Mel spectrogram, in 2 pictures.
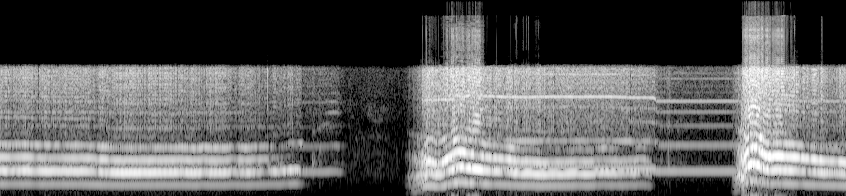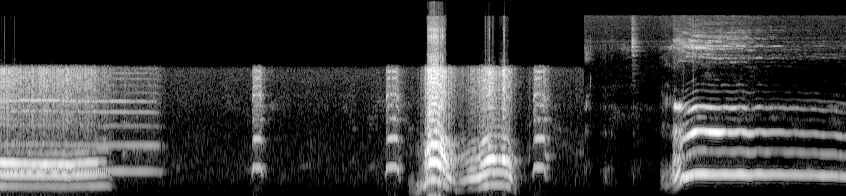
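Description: Basset Hounds howl in long, mournful, wavering notes, each sliding up and then sinking down.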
